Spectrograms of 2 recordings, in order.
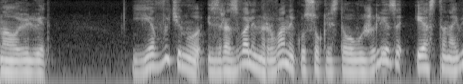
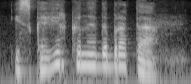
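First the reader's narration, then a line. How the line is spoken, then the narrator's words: Whisper in goddess voice. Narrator (Russian): прошептала голосом богини маленькая пони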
